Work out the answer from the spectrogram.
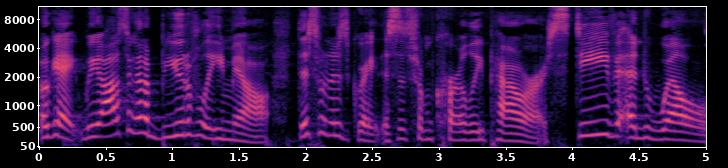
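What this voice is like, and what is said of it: Usual voice. Nothing is said of it.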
